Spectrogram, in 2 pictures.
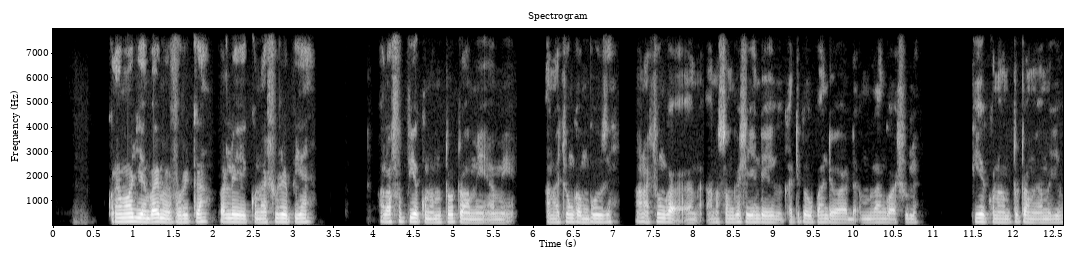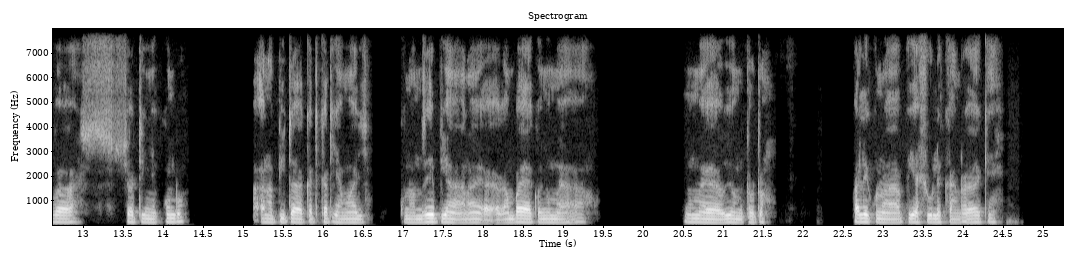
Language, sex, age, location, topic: Swahili, female, 36-49, Nakuru, health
